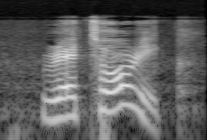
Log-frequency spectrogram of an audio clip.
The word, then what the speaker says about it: rhetoric: The silent H is to be found in words like rhyme, rhythm, rhetoric, rhododendron, rheumatism, rhinoceros, and rhodium.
